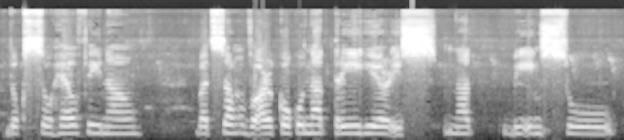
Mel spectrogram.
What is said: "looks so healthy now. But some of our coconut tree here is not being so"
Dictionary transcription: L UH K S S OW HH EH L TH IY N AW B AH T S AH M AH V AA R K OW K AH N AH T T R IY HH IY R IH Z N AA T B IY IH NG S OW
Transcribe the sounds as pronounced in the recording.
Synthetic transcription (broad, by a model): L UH K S S OW HH EH L TH IY N AW B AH T S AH M AH V AA R K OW K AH N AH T T R IY HH IY R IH S N AA T B IY IH NG S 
